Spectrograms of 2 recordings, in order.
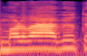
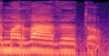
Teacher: ળ ને સ્થાને ર ઉચ્ચારાય છે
